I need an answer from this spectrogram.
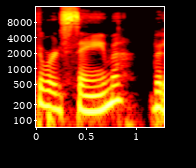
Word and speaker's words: SAMe: So, the first one is pronounced SAM-e, and it's spelled capital S, capital A, capital M, lowercase E. So, it looks like the word same, but it's capital S A M lowercase E, pronounced SAM-e.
